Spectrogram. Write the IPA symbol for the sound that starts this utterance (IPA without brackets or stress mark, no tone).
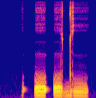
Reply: ʔ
